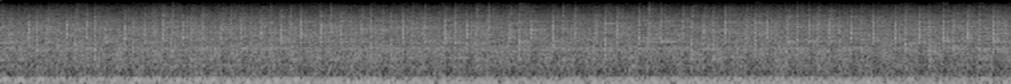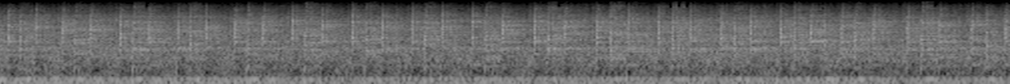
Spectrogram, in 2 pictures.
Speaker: So, but she's quiet. She sounds good.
